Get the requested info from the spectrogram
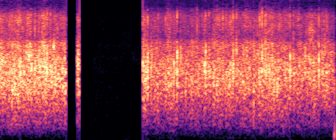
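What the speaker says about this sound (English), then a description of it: "We are clapping, clapping, clapping." A group of people clap steadily in a dense, even patter, broken by a short dropout of near silence before the clapping resumes.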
